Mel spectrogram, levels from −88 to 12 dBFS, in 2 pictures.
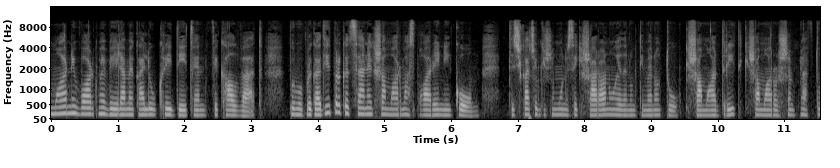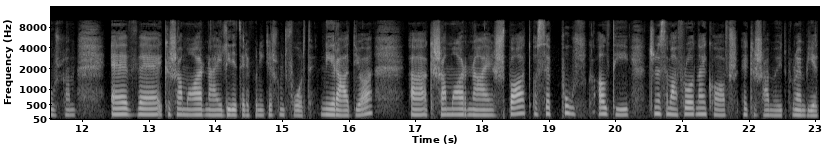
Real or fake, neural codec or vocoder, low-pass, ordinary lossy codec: real; none; 9.9 kHz; none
